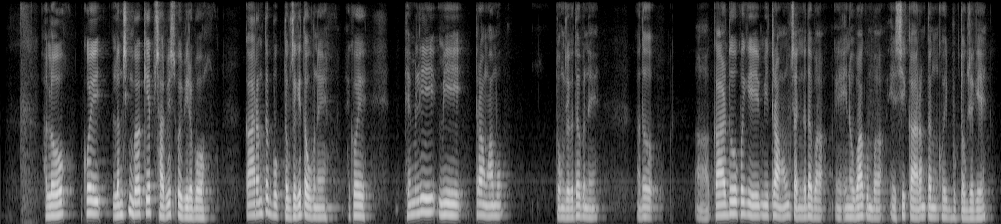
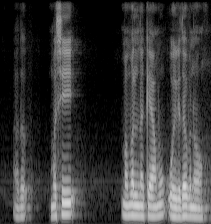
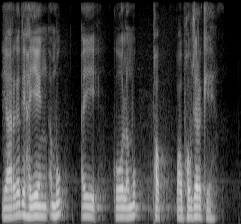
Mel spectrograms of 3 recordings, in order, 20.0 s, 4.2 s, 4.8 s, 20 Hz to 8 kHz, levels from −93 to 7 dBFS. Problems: low volume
